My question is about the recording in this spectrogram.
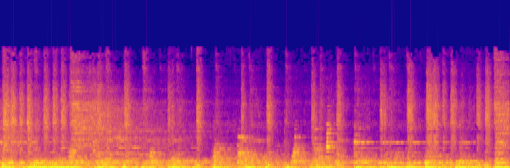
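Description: Steel band playing a lively tune on steel pans, ringing pitched notes over a steady drum beat.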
